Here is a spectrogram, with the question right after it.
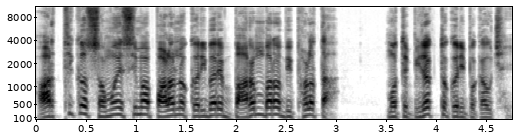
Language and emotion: Odia, angry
